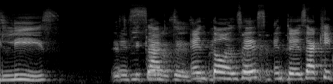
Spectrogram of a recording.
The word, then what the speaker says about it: Licet: Y Liz de mi nombre, porque todo el mundo me dice a mí Liz. Entonces, yo decía, simplemente lo voy a escribir diferente por mi nombre, pero se pronuncia tal cual.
